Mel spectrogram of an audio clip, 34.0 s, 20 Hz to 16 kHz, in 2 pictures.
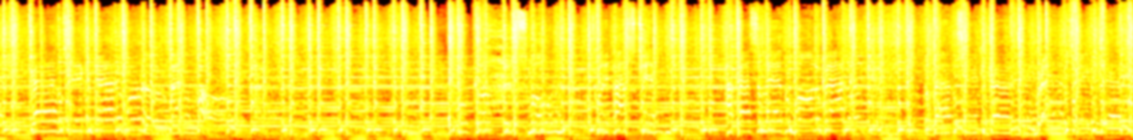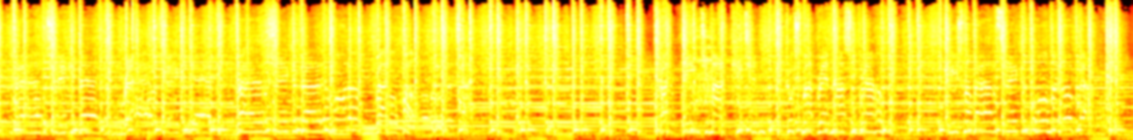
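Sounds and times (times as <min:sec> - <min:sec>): harmonica melody: 0:00.0 - 0:33.4
snare drum: 0:00.0 - 0:33.9
strummed ukulele: 0:00.0 - 0:33.9
upright bass: 0:00.0 - 0:33.9.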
